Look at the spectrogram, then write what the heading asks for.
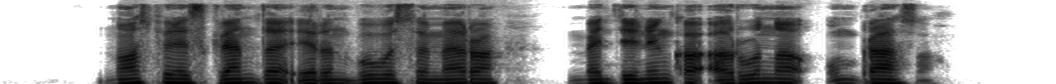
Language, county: Lithuanian, Kaunas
